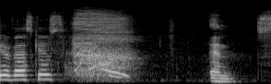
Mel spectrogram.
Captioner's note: gasp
